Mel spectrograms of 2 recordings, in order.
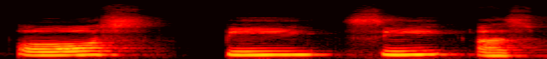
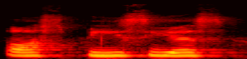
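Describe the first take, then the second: First: auspicious said very slowly, each syllable apart; teacher drawing out auspicious; slow careful reading. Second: Said in the usual way. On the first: Shown as a demonstration. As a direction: spell out auspicious by sound for the class. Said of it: "क्या पढ़ते हैं?". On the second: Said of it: "ओ यू एस को क्या पढ़ते हैं?".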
